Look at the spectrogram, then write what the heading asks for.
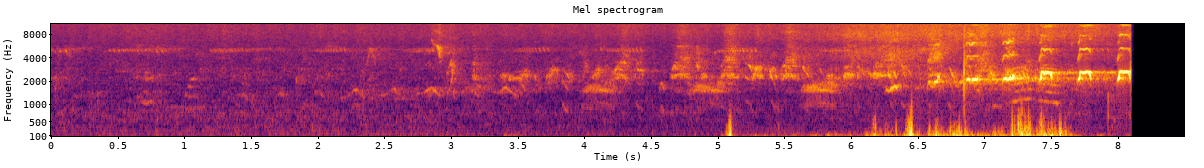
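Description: Birds chirping again and again over a quiet rural background. From about five seconds in, loud low rumbling and thumps hit the microphone, and all sound cuts off abruptly just before the end.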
